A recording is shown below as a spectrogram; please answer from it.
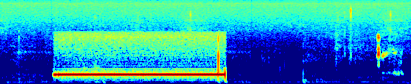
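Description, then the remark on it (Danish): A single long, steady ringback tone from an outgoing phone call placed from a studio to a guest for a market update sounds clearly for under two seconds, then cuts off with a click as the line connects, followed by faint handling noises. “Så må vi se, om han øh, vil tage telefonen om i dag.”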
